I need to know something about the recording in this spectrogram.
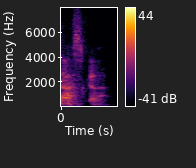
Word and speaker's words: Asuka: name because i i it looks like asuka but the accent says um yeah because regal says ask her doesn't he it's oscar here's oscar okay then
